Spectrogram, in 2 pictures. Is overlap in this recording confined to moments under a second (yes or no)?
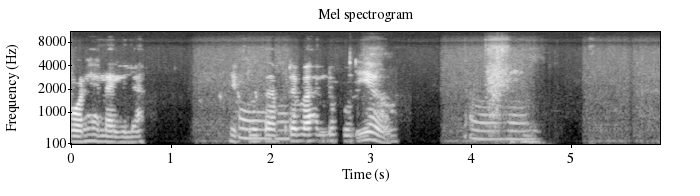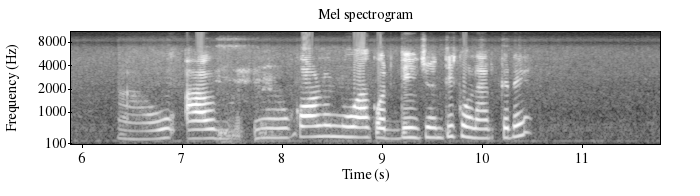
yes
